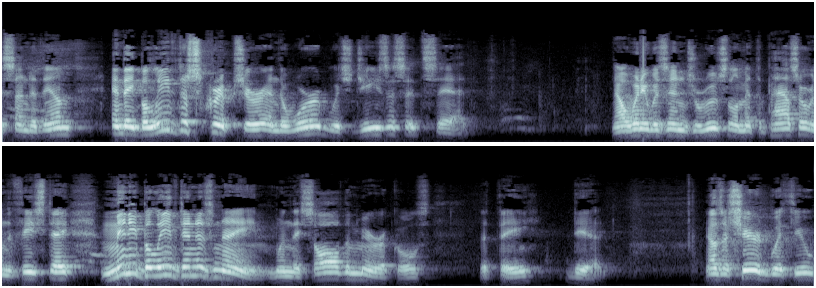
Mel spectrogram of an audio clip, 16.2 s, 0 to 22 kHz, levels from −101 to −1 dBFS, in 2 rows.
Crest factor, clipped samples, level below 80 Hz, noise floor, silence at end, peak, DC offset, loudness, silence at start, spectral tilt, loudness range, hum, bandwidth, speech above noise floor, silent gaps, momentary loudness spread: 22 dB; under 0.1%; -82 dBFS; -72 dBFS; 0 s; 0 dBFS; under 0.1%; -20 LUFS; 0 s; -2 dB/octave; 8 LU; none; 9.8 kHz; 51 dB; none; 13 LU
